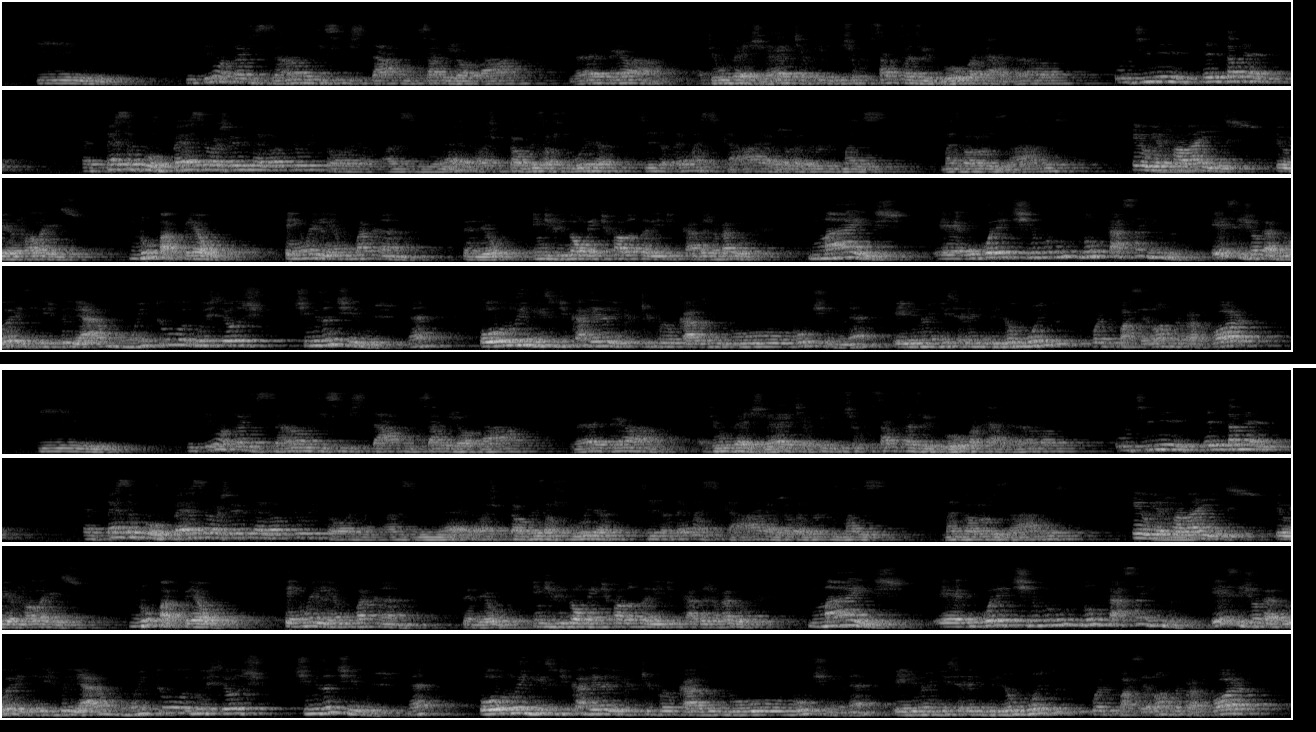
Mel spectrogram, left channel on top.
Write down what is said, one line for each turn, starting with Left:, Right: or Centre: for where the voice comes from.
Left: que que tem uma tradição, que se destacam, que sabem jogar, né? Tem a, tem o Vegete, aquele bicho sabe fazer gol pra caramba. O time, ele tá me- peça por peça, eu achei ele melhor do que o Vitória, assim, né? Eu acho que talvez a folha seja até mais cara, jogadores mais mais valorizados.
Right: Eu
Left: Agora,
Right: ia falar isso, eu ia falar isso. No papel tem um elenco bacana, entendeu? Individualmente falando ali de cada jogador. Mas é, o coletivo não, não tá saindo. Esses jogadores, eles brilharam muito nos seus times antigos, né? Ou no início de carreira ali, que, que foi o caso do Coutinho, né? Ele no início ele, ele brilhou muito, foi para o Barcelona, foi para fora,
